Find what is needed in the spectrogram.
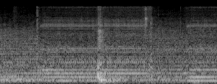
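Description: Hydraulic scrap-metal briquetting press running: a steady machine hum from its hydraulic power unit, with a sharp metallic knock about a second in.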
